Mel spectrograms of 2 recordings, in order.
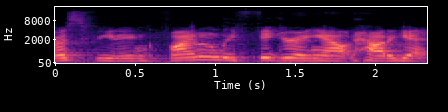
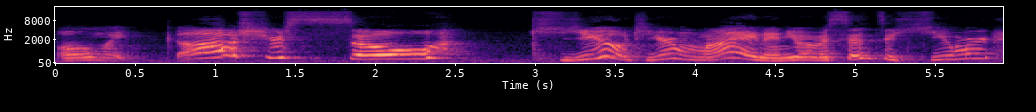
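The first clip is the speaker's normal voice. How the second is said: put-on cooing to baby; 6 semitones higher, 3 dB louder than usual. Talking to her laughing baby.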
